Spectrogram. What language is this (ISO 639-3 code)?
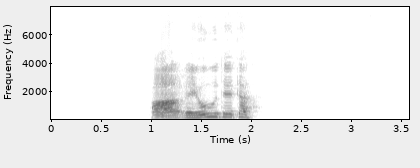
bre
